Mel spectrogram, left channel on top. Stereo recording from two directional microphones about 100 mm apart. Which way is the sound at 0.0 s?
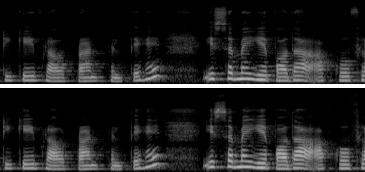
25° right (ahead or behind).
